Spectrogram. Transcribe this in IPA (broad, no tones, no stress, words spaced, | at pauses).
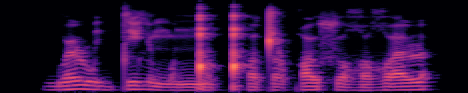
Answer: ɡʷaɭwiɡ tilʲɔŋʷa ŋ͡ǃʊ ǃʰɔtɑɭqʷa sʷaʁʷɤʁʷaɭ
